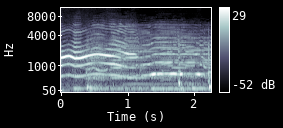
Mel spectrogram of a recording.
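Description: Hindustani classical vocal in Raag Abhogi: a female voice sustains and oscillates a note with gamak-like wavers and slow glides, over a steady drone, with a few tabla strokes.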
